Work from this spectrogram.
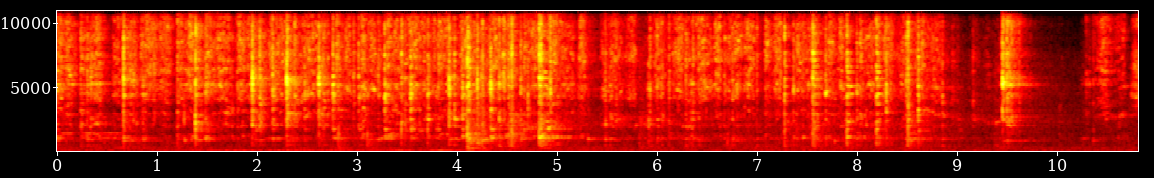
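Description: A utensil repeatedly clinks and scrapes against a bowl or pan while egg omelette mixture is stirred together with boiled eggs, in a steady rhythmic beat with a brief pause near the end.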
